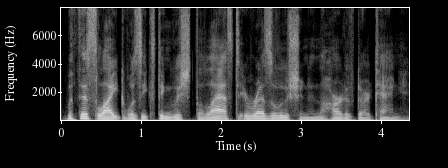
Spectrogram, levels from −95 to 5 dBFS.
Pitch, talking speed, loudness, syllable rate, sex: 100 Hz, 180 wpm, -18 LUFS, 5.3 syllables/s, male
